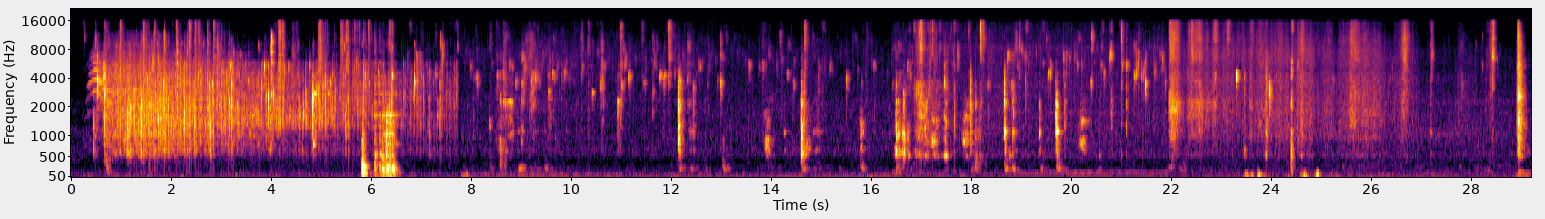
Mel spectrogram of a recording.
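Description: Food sizzling in a hot pan, loudest for the first few seconds and then fainter, with scattered clicks and knocks of a utensil against the pan.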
